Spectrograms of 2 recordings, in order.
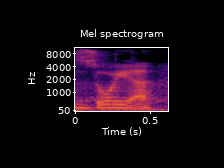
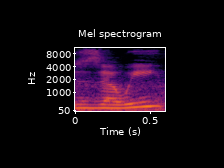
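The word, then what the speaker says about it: Zoje: I looked up how to pronounce it. I heard her say it. I'm pretty sure it's Zoya. In my October TBR, I said Zoe because I just thought maybe the J was silent.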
